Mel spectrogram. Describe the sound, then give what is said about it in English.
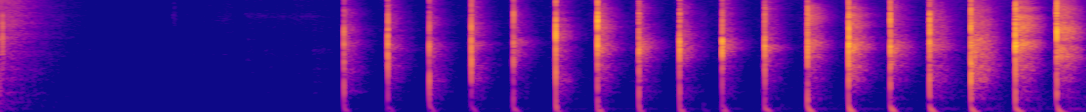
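After a moment of silence, someone claps hands in a steady, brisk rhythm, about seventeen sharp claps, roughly four per second, getting a little louder toward the end, with no voices. “Is that me clapping?”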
